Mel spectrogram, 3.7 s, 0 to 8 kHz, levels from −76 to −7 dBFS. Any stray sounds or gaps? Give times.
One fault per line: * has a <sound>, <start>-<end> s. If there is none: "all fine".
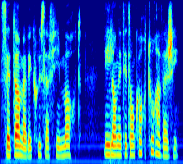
all fine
